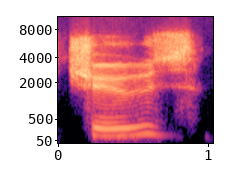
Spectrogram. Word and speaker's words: choose: okay here's a tip every time you see an s in between two vowel sounds it can be a z sound so you can say choose and use next is the diphthong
